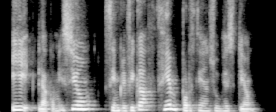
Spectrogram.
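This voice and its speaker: A woman speaks with a Seville accent. Her intonation is lively. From Andalusia, Seville. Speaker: funding expert speaker. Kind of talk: lecture; Q&A answer. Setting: talk with live audience and online viewers. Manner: informal, self-correcting.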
